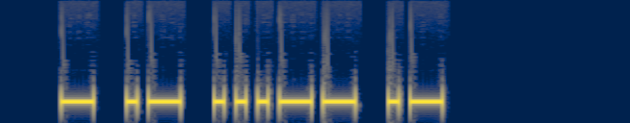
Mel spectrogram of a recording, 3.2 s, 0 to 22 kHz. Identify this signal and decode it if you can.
Morse code, heard as a keyed tone, about 22 wpm, 700 Hz. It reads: TA3A
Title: DXCC-100 Call Signs - 4 Characters - 22wpm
